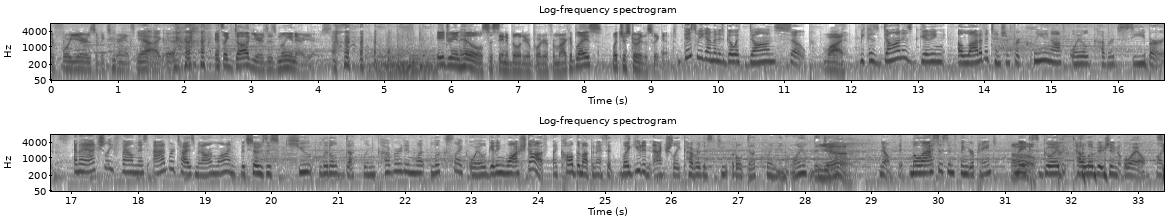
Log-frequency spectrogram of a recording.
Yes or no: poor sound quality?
no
